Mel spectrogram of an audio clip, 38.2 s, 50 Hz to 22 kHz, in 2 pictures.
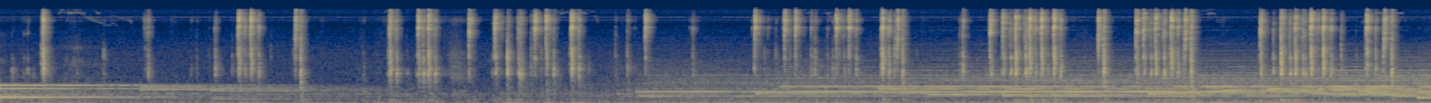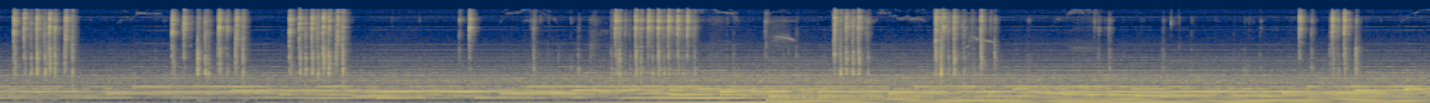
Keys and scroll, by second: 0.6 Up, 1.1-1.9 Up, 3.2 Up, 3.3 Up, 4.0 Return, 5.2 n, 5.6 n, 5.6 n, 6.6 ctrl+w, 6.7 ctrl+w, 7.1 Down, 7.3 Down, 7.6 Up, 8.6 Down, 9.1 Down, 10.1 Down, 10.4 Down, 10.6 Down, 10.7 Down, 11.1 Down, 11.3 Down, 11.7 Up, 12.0 Return, 13.3 ctrl+w, 13.5 ctrl+w, 13.7 Up, 13.9 Up, 14.0 Up, 14.7 Return, 15.2 ctrl+w, 15.4 ctrl+w, 15.6 Up, 15.8 Return, 17.1 ctrl+w, 17.2 ctrl+w, 17.5 Up, 17.6 Up, 18.2 Down, 18.5 Return, 19.4 ctrl+w, 19.6 ctrl+w, 19.7 Up, 20.0 Return, 21.5 ctrl+w, 21.7 ctrl+w, 22.0 Up, 22.3 Return, 23.0 ctrl+w, 23.2 ctrl+w, 23.4 Up, 23.6 Return, 25.3 Down, 25.8 Down, 27.3-28.2 typing, 30.2 space, 30.3 e, 30.5 e, 31.5 space, 31.6 e, 32.1 Down, 32.3-33.6 Down, 36.4 Down, 36.8 Up, 37.0 Up, 37.1-38.1 Up.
